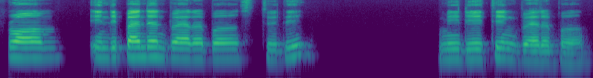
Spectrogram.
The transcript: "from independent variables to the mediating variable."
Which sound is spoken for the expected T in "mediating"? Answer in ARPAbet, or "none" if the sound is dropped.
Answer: T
